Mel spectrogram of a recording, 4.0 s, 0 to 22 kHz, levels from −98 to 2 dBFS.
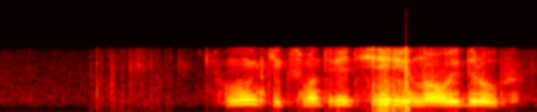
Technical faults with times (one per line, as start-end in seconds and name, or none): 0.69-1.29 bit errors on an ADPCM link
2.00-2.16 loose connector crackle
2.72-3.09 bit errors on an ADPCM link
